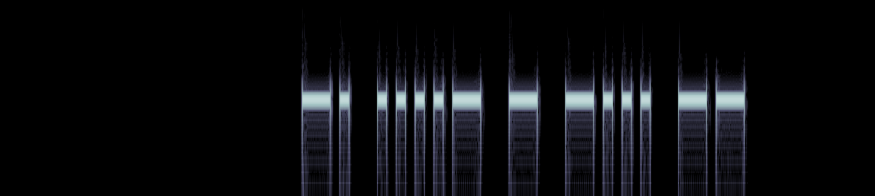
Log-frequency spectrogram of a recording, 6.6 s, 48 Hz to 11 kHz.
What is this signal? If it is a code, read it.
Morse code, heard as a keyed tone, about 17 wpm, 700 Hz. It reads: N4TBM
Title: USA Call Signs - 5 Characters - Repeated 3x - 17wpm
